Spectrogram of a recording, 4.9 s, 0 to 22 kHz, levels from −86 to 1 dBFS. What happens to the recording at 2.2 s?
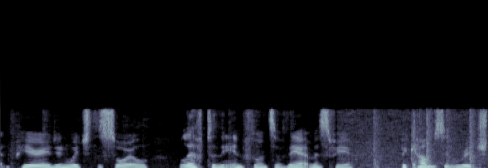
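At 2.2 s, noise suppressor artifacts are present, as they are across the whole clip. The suppressor pulls down bands it judges to be steady noise, by about 9 dB, frame by frame. The background noise sinks between the words and rises under them.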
